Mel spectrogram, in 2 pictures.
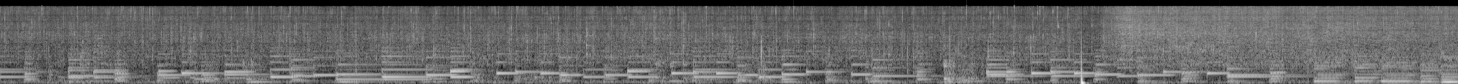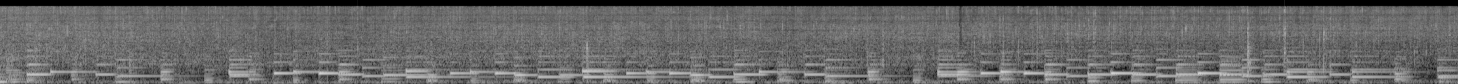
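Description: Beef skin (kikil) and green chillies sizzling as they stir-fry in a non-stick pan. About eleven seconds in, a sharp knock is followed by louder sizzling. Ragtime piano music plays over it.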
